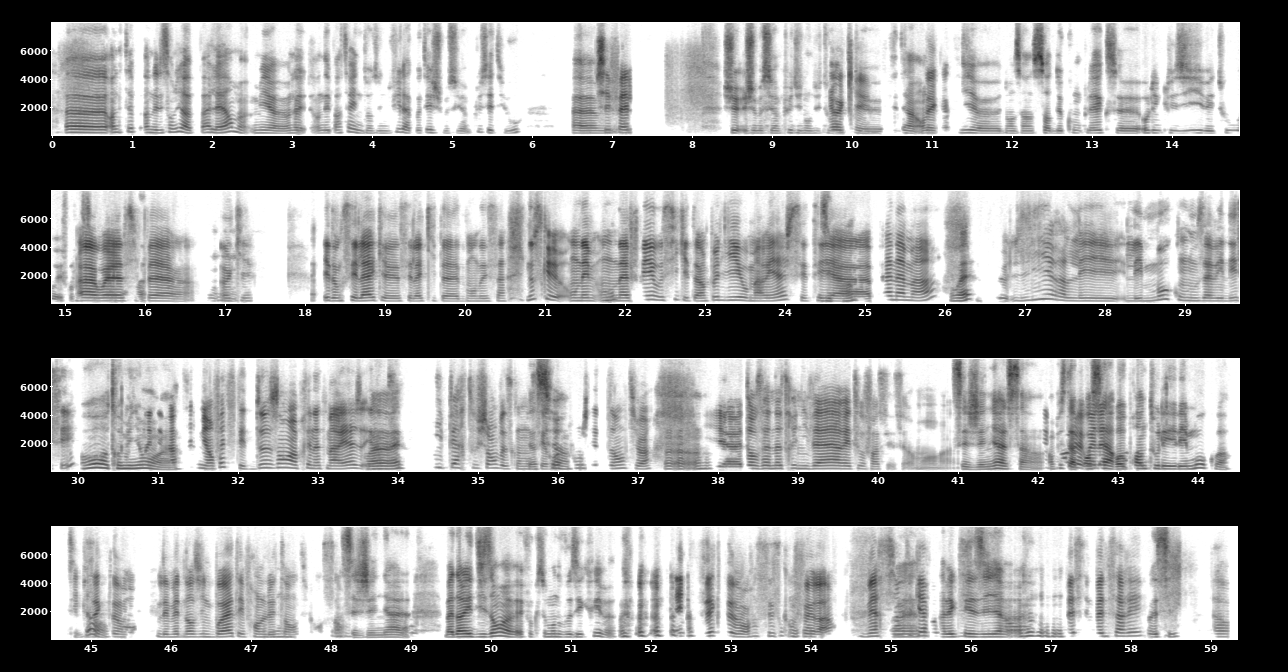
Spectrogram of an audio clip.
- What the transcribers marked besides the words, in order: static; distorted speech; in English: "all inclusive"; unintelligible speech; stressed: "deux ans"; other noise; tapping; laugh; laugh; other background noise; chuckle
- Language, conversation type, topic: French, unstructured, As-tu une destination de rêve que tu aimerais visiter un jour ?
